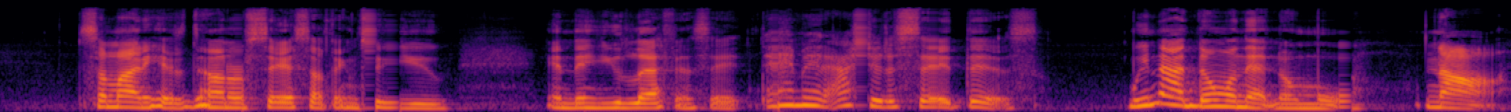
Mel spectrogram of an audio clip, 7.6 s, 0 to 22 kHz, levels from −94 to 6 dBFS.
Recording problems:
choppy; very; 6% of the speech affected

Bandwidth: 15.5 kHz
